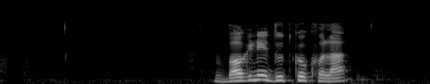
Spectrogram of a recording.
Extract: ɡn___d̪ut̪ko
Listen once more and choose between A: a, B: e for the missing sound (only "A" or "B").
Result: B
